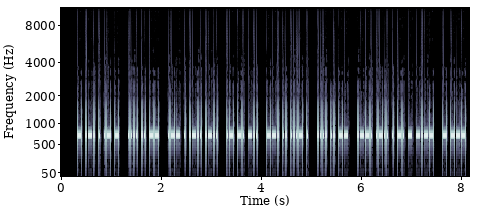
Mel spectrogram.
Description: Morse code, heard as a keyed tone, about 44 wpm, 700 Hz. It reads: TREAT HIM WELL AND GIVE HIM PLENTY TO
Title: Sentences from Top 1300 Words 45wpm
